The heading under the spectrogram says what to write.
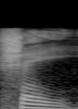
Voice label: "shei3", taiwanese

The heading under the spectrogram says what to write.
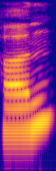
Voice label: "pern9", taiwanese

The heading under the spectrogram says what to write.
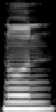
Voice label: "nun2", Taiwanese

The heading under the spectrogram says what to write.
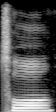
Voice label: "cuo2", Taiwanese syllable

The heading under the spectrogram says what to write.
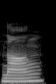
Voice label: "nang5", taiwanese

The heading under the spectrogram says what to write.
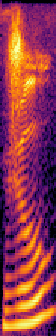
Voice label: "rhu9", taiwanese

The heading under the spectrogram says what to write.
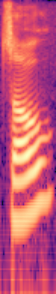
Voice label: "zou9", taiwanese

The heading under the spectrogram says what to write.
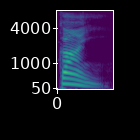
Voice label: "gainn4", Taiwanese

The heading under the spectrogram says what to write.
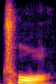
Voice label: "chuo4", taiwanese

